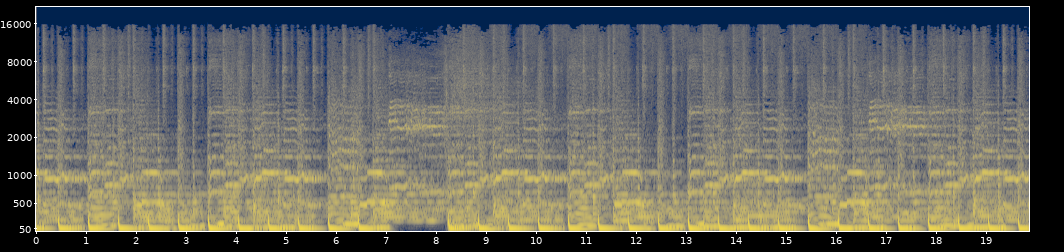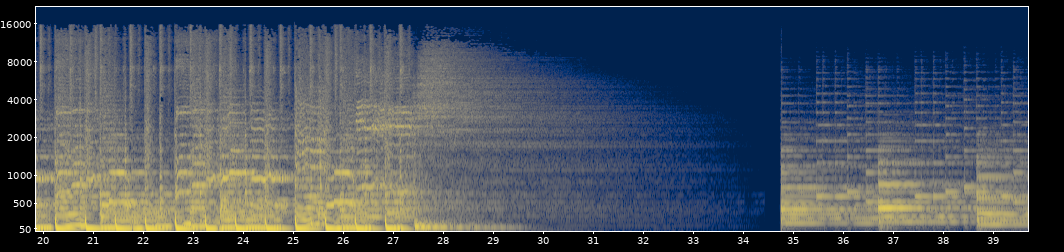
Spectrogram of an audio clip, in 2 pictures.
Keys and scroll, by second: 1.3 g, 2.1 Escape, 2.7 g, 3.4 Escape, 4.0 g, 4.8 Escape, 5.5 g, 6.6 Escape, 7.2 shift+Escape, 12.1 r, 12.5 g, 13.9 alt+g, 14.0 alt+r, 14.9 g, 16.4 Escape, 17.3 g, 19.5 Escape, 20.7 g, 21.3 Escape, 28.1 z, 30.0 Escape, 30.6 g, 31.2 Escape, 31.5 r, 31.6 z, 32.4 Escape, 35.7 z, 37.2 Escape, 37.8 s, 37.8 x.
